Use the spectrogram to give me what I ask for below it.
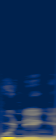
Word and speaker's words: Kuningi: Kuningi, yeah, nice.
